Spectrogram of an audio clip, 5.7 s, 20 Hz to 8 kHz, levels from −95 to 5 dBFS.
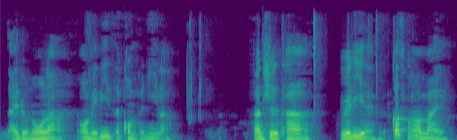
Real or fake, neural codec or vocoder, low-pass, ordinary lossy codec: real; none; 7.2 kHz; AAC, 32 kbps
